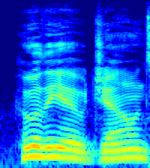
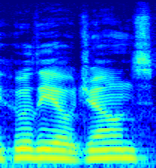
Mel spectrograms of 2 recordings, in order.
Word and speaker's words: Julio Jones: be it shouldn't be Julio Jones well I think what it is we're pronouncing Julio with the Spanish kind of accent because it's a Spanish name and Jones is an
